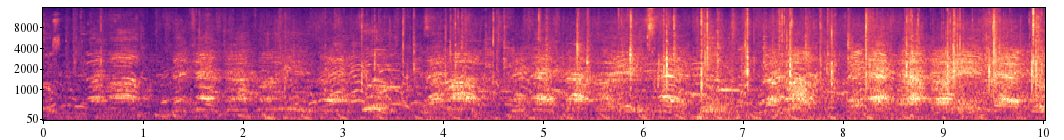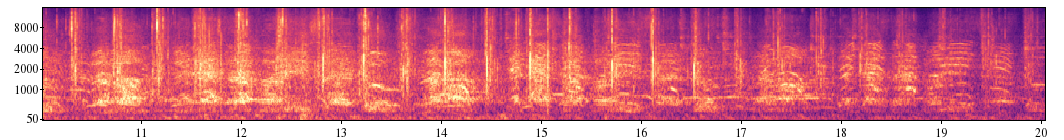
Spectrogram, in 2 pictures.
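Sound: protest march crowd chanting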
